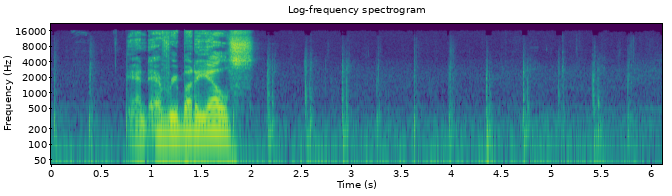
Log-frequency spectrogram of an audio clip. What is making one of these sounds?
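Hard-soled footsteps walk steadily across a tiled floor.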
